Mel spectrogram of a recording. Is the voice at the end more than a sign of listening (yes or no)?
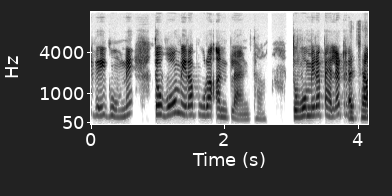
yes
